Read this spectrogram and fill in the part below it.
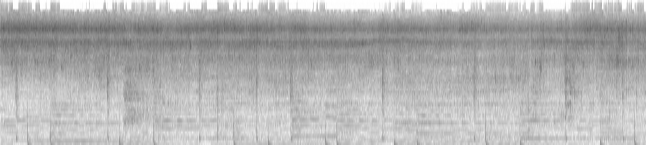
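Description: Steady sizzling of beef kebabs frying in hot oil, with a broad crackling hiss and occasional clinks and scrapes of stirring, no voices.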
